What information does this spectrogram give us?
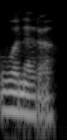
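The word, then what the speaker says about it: Waynetta: It's Wanetta. Spell that. W A Y N E T. No A. But it is spelled it is pronounced Wanetta.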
